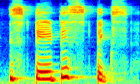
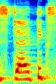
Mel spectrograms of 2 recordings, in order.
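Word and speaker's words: Statistics: सकते हैं, ministry of स्टैटिस्टिक्स। देखिए स्टैटिक्स नहीं है इसलिए मैं इसको लिख कर बता रही हूँ, इसका प्रोनाउंसिएशन भी आप देखिएगा, ministry of स्टैटिस्टिक्स and programme implementation.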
